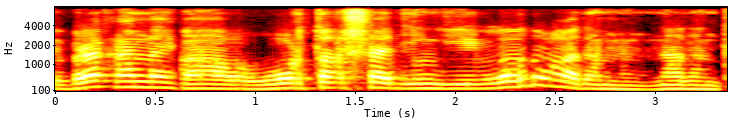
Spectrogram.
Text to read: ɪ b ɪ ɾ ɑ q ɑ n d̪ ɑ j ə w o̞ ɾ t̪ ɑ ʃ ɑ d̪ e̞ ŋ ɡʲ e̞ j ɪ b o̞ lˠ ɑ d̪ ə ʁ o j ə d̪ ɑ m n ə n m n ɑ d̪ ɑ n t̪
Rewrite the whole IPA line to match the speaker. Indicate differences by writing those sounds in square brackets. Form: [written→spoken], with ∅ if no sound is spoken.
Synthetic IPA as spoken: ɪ b ɪ ɾ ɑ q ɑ n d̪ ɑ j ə w o̞ ɾ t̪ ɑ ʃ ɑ d̪ e̞ ŋ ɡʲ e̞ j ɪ b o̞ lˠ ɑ d̪ ə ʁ o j [ə→ɑ] d̪ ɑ m n ə [n→ɴ] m n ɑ d̪ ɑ n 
